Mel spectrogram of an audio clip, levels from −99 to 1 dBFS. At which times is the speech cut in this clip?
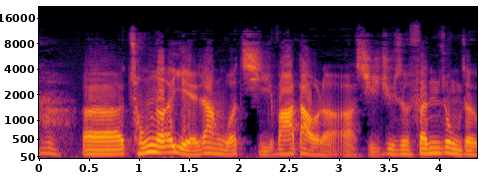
none

